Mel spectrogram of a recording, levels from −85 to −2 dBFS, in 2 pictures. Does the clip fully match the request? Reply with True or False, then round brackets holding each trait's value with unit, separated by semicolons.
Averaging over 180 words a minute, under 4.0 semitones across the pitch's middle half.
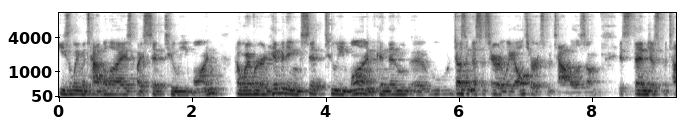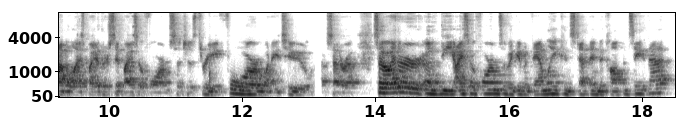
False (145 wpm; 3.2 semitones)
